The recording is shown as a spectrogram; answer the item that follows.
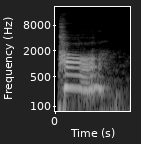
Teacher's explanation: Це можна відчути, приклавши долоню до рота і сказавши, наприклад, слово па, ви відчуєте такий легкий теплий подих на долоні. Це і є придих.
